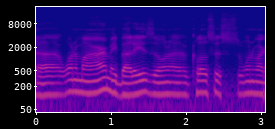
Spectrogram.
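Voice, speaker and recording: Audible room echo surrounds a man speaking at a medium pitch. His pace is moderate. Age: 70s. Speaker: radio station owner, army veteran. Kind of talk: casual radio talk.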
